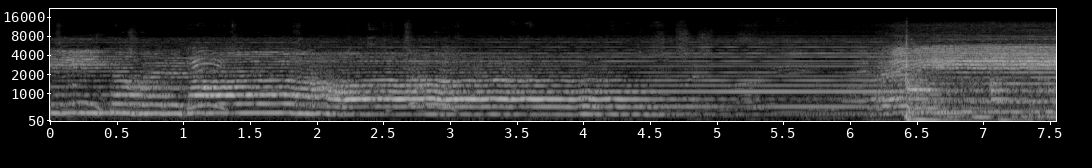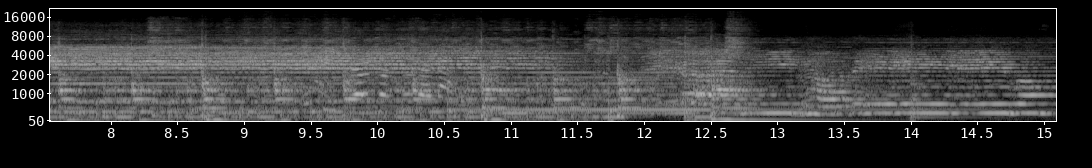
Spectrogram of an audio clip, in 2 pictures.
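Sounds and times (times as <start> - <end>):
harmonium: 0.0 - 15.0
tabla rhythm: 6.2 - 14.7
person singing: 6.2 - 15.0.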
